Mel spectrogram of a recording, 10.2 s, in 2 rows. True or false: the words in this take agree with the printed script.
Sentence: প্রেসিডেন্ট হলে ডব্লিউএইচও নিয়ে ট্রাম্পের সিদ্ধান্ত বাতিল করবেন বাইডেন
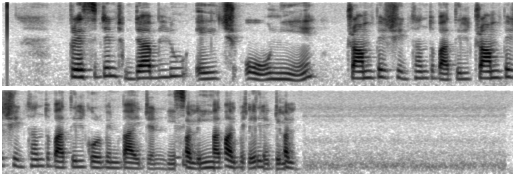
false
